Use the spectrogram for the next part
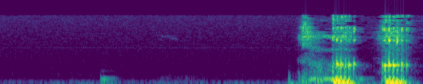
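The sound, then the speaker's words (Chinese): Pig grunting: a soft, brief grunt, a short pause, then a rough burst ending in two loud, harsh snorting grunts in quick succession. No one speaks. “皮皮猪继续去找妈妈。”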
